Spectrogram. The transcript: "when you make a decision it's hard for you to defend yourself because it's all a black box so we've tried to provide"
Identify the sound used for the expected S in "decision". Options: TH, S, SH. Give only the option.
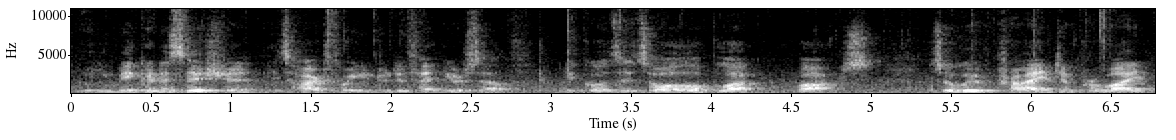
S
